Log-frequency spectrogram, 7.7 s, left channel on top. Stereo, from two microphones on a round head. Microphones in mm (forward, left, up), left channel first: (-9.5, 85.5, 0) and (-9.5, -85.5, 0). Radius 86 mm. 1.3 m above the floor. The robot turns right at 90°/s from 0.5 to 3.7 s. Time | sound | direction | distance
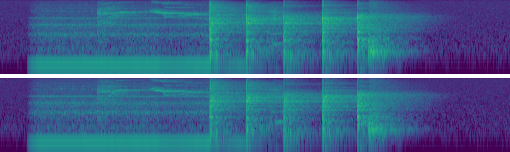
1.4 | a squeak | 155° right | 2 m
3.1 | hammering | 75° left (ahead or behind) | 3 m
5.5 | a snare drum | 45° left (ahead or behind) | 3 m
